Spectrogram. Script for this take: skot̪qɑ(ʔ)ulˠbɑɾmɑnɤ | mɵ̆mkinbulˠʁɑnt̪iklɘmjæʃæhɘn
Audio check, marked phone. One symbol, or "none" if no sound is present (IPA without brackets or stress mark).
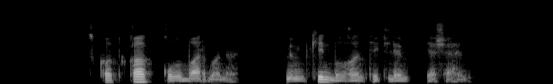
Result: q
